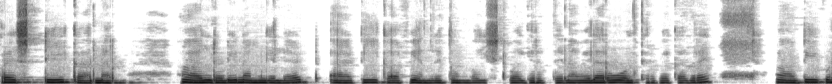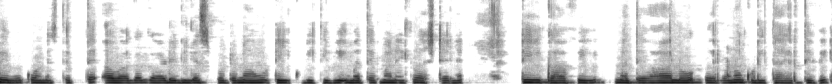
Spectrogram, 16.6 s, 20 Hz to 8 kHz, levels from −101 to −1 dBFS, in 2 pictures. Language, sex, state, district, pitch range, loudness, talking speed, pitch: Kannada, female, Karnataka, Chamarajanagar, 195-210 Hz, -16 LUFS, 125 wpm, 200 Hz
